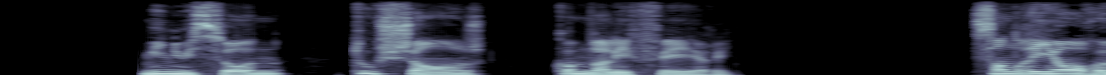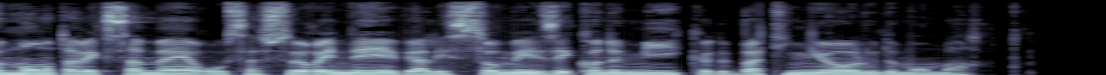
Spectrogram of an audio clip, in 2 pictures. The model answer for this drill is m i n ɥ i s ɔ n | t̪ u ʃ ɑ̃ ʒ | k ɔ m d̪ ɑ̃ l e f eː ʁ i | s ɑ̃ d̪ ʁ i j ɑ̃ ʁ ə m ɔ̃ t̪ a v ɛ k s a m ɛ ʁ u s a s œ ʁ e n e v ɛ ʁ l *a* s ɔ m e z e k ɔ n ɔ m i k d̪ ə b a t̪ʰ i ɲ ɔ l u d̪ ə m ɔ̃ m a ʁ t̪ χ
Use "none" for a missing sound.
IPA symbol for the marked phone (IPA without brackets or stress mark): e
